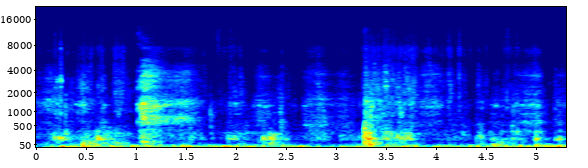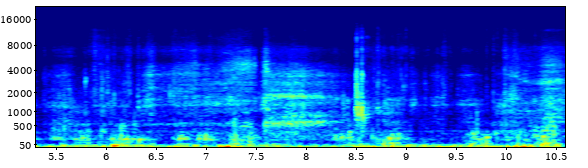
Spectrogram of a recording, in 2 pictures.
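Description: Heavy breathing and scuffing of a person crawling over loose stones and dirt in a narrow rock tunnel, with a few sharp knocks and scrapes against the rock.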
